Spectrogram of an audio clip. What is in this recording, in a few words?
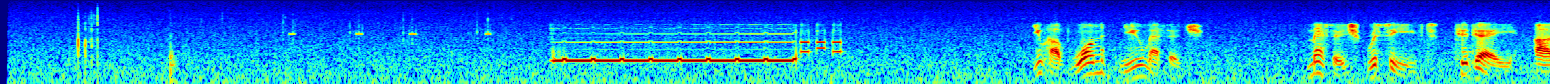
voicemail; BKC Solicitors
